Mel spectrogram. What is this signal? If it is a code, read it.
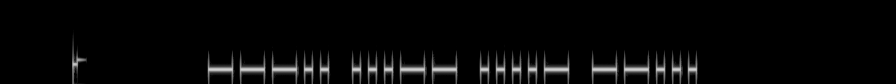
Morse code, heard as a keyed tone, about 15 wpm, 700 Hz. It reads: 8347
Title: Numbers - 4-Digit 15wpm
